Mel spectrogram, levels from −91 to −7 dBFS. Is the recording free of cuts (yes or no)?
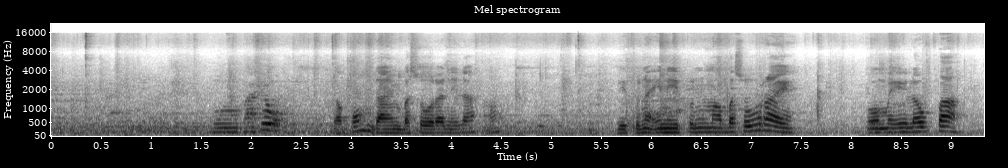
yes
